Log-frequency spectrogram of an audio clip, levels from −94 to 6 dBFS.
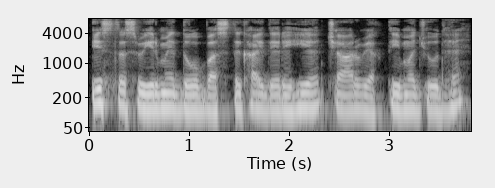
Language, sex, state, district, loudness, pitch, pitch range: Hindi, male, Uttar Pradesh, Lalitpur, -16 LUFS, 120 Hz, 115-125 Hz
